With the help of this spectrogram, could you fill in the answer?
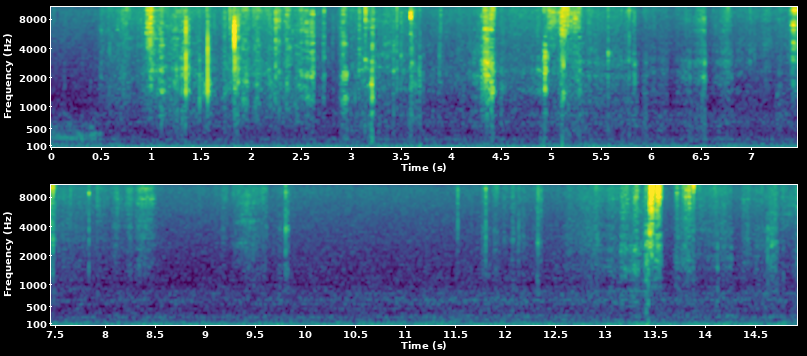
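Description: A thin, layered stack of blue tissue flower paper lying flat on a dark cloth is folded, unfolded, rubbed and crinkled with bare fingertips, and the sound is played in reverse. Brief, bright papery crackles and rustles flicker over a steady low hum. The overall level is quiet.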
